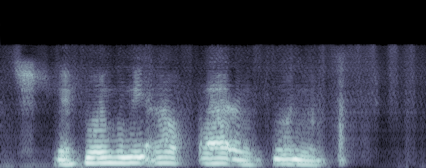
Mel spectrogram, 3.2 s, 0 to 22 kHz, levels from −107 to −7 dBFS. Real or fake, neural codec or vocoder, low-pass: fake; codec, 16 kHz, 0.5 kbps, FreqCodec, smaller model; 7.2 kHz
